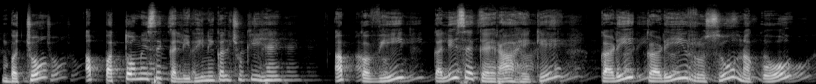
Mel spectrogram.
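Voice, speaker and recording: Slow, lively-voiced woman teacher. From India. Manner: reads a poem line by line, then explains it to children; sing-song, slow recitation with lively pitch. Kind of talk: recorded school lesson.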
